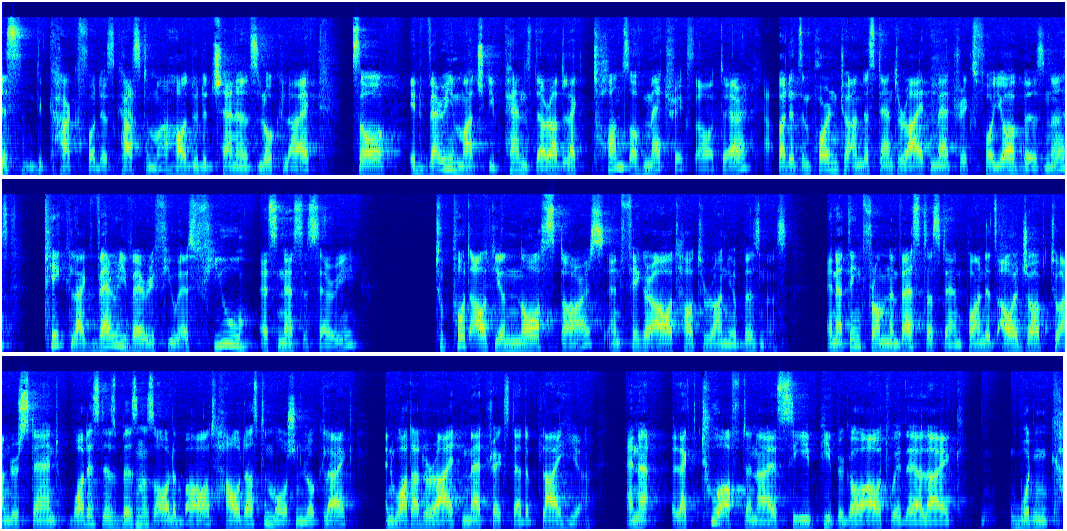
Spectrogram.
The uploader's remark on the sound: part of the recording from the ARRtist Summit 2023 Sales Panel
